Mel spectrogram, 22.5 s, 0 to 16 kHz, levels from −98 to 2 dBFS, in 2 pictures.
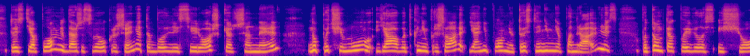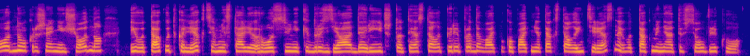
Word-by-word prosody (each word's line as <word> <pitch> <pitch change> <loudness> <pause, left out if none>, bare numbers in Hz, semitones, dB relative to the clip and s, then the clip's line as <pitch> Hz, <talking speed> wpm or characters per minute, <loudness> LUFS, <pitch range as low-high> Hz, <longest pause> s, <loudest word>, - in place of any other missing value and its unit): То 220 - +1
есть 220 +1 -1
я 215 -3 +6
помню 260 +7 +2
даже 230 0 +2
свое 230 +3 -3
украшение. 225 +6 -2
Это 225 -8 -5
были 220 0 -1
сережки 225 +4 -1
от 210 -2 -1
"Шанель", 205 - 0 0.4
но 290 - +4
почему 255 +2 +1
я 235 +1 +4
вот 220 -1 -5
к - - -6
ним 245 -3 +4
пришла, 220 +5 0 0.2
я 225 -1 0
не 265 +2 +1
помню. 240 -6 0
То 235 +4 -3
есть 245 -1 -3
они 240 +1 +4
мне 240 -2 +1
понравились. 220 - +1 0.3
Потом 245 +5 +3
так 240 -1 -1
появилось 220 -2 -1
еще 215 +3 0
одно 260 +1 +4
украшение, 235 -2 -2
еще 215 +2 -2
одно, 245 -1 0 0.4
и 225 - +2
вот 220 -1 -2
так 220 +1 +7
вот 270 - -2
коллекция, 225 +1 0
мне 220 0 +1
стали 220 +1 +1
родственники, 220 +3 0
друзья 210 -1 +2
дарить 215 +1 -1
что-то, 215 0 -4
я 215 0 -1
стала 230 0 -2
перепродавать, 225 -2 -1
покупать, 215 -1 0
мне 220 -1 -1
так 230 +1 0
стало 205 -3 +1
интересно, 215 +8 -1
и - - 0
вот 210 0 -8
так 225 -1 +3
меня 225 -3 +1
это 215 +2 -8
всё 215 +1 -5
увлекло. 215 -4 -6
225 Hz, 165 wpm, -24 LUFS, 215-240 Hz, 0.4 s, так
